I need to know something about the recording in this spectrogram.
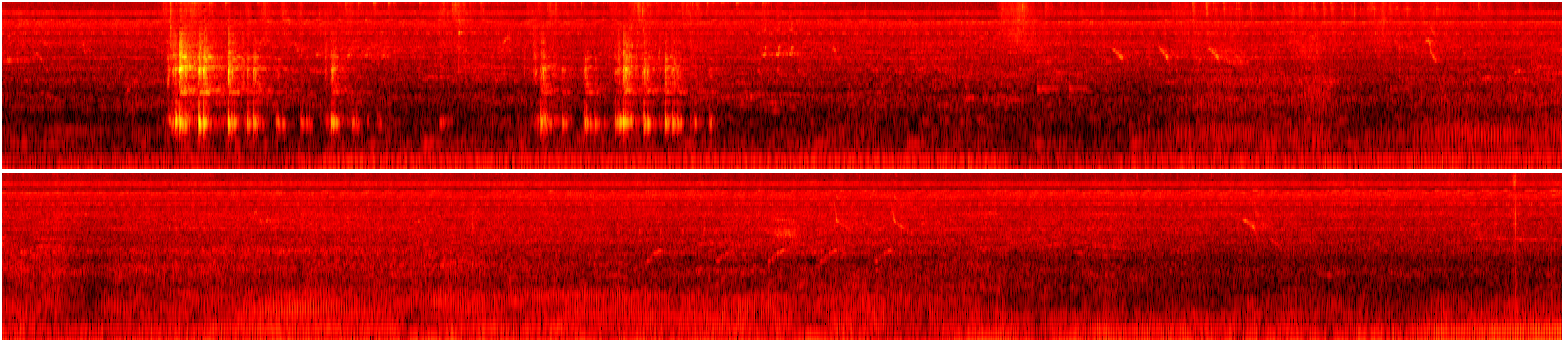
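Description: Diesel locomotive running with a deep, steady rumble as it approaches. Two horn blasts sound a few seconds apart early on. Later the engine note rises and wavers as the locomotive works.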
